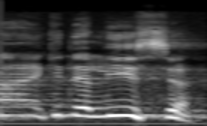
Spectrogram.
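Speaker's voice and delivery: slow, relishing "Ai, que delícia"; hammed-up pleasure; mock delight. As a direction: savor the words like a tasty bite. Savoring food, mock delight.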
